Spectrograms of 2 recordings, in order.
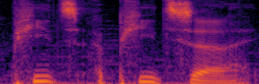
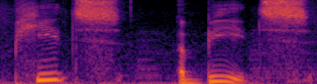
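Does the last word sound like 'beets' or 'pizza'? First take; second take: pizza; beets. First: The last word sounds like 'a pizza', with final vowel. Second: The last word sounds like 'a beets', no final vowel.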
